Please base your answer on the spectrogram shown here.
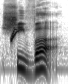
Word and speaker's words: Sheba: the way it's pronounced it's actually pronounced Shiva no not that Shiva that name should sound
